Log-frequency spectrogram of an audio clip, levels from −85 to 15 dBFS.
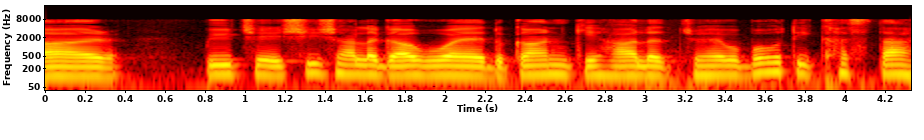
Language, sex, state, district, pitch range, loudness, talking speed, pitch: Hindi, male, Bihar, Patna, 120-130 Hz, -18 LUFS, 195 wpm, 125 Hz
